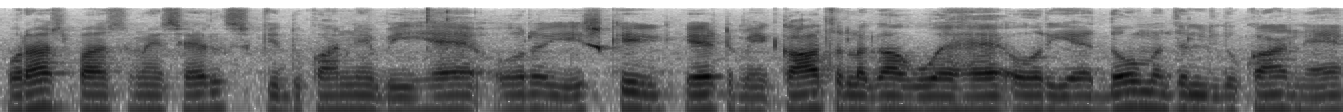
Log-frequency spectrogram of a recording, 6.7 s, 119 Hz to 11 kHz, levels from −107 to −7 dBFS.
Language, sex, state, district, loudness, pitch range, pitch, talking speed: Hindi, male, Rajasthan, Bikaner, -20 LUFS, 115-125 Hz, 120 Hz, 195 wpm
